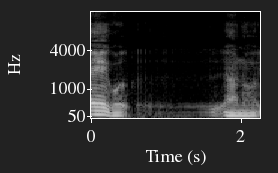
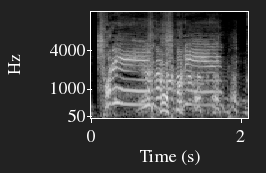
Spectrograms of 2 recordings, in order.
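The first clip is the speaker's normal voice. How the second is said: very high, drawn-out coin jingle; imitated coin clink; slower than usual. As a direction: squeal out a long falsetto clink. Imitates coins dropping on each listen. (裏声で長く伸ばす小銭の音まね)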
